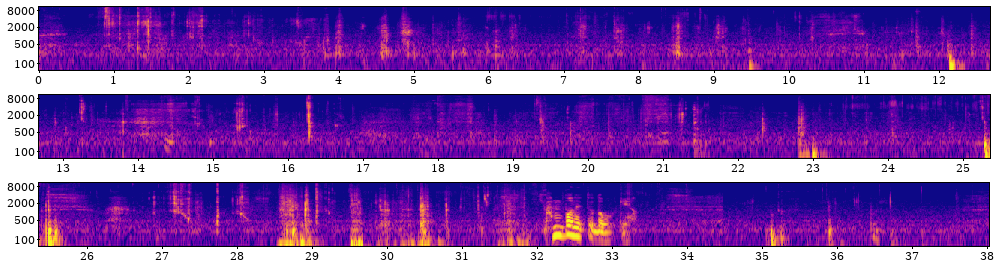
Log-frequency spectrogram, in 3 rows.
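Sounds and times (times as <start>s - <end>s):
person chewing crunchy food: 0.7s - 11.0s, 13.1s - 16.8s, 17.6s - 21.9s, 23.2s - 32.0s, 34.8s - 36.7s.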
